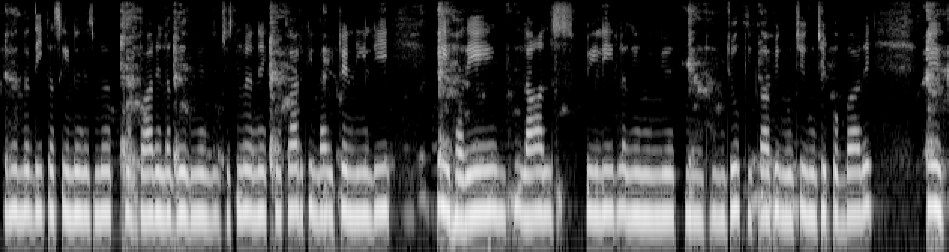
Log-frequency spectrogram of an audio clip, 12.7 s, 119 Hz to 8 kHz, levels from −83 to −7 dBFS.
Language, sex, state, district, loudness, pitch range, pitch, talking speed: Hindi, female, Uttar Pradesh, Jalaun, -22 LUFS, 220-235 Hz, 225 Hz, 160 wpm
